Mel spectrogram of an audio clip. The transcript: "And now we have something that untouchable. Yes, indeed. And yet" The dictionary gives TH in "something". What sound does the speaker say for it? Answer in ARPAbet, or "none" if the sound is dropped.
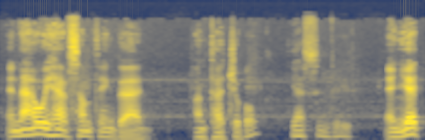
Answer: TH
